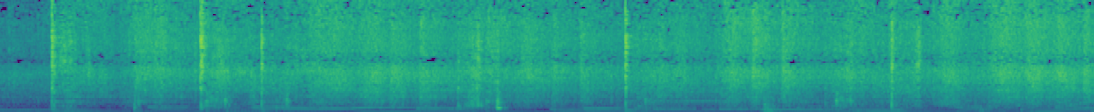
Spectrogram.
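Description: Carrots with added sugar being stirred in a frying pan for a Bengali gajorer tel, a utensil scraping and clinking against the pan over a steady oil sizzle, with sharp knocks at irregular intervals and no talking.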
